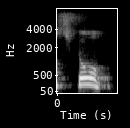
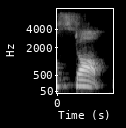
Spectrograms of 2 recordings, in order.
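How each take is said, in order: First: स्टॉप with lips rounded on the O. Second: स्टॉप with the O said without rounding the lips; स्टॉप, O with unrounded lips. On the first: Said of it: "एक तो मैं बोलता हूँ स्टॉप". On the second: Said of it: "ओ बोला है लेकिन होठ नहीं घुमाया". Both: Shown as a demonstration.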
